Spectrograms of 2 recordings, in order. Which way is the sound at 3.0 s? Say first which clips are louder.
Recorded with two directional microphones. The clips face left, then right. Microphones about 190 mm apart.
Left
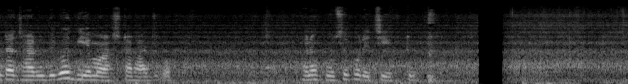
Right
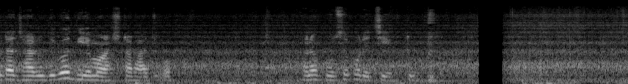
Left 3 dB; 10° left (ahead or behind).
